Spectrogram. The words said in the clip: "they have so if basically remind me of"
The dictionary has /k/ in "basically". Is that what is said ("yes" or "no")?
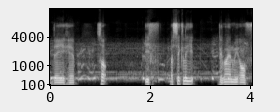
yes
